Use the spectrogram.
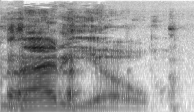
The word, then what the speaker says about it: Matteo: an interview with Steve mtio Steve mtio it rhymes with patio that's it exactly okay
